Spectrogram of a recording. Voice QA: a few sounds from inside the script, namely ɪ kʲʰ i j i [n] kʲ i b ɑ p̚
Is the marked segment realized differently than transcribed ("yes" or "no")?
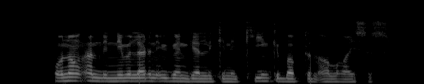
yes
